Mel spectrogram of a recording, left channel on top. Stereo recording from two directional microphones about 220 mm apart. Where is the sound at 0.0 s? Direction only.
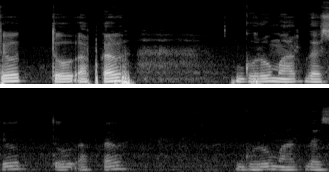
50° left (ahead or behind).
